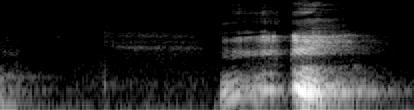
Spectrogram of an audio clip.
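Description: A man clears his throat with one short cough, about a second in.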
